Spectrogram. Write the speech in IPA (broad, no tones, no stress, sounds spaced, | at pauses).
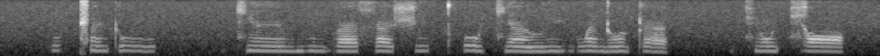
u ǁ ẽ ʈ u | t͡ɕ ẽː b ĩ b æ x æ ʃ i t̪ʰ o t͡ɕ æ̃ v ĩ j i w æ̃ ɖ õ ʈ æ | t͡ɕ õ t͡ɕ ɒ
